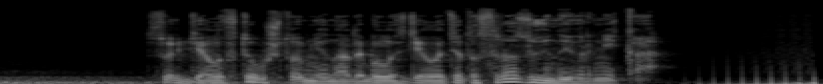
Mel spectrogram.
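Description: A middle-aged man speaks in a low, threatening voice.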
